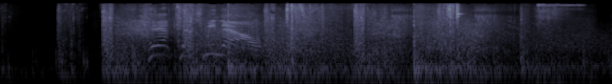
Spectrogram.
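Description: Explosions thud and rumble.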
